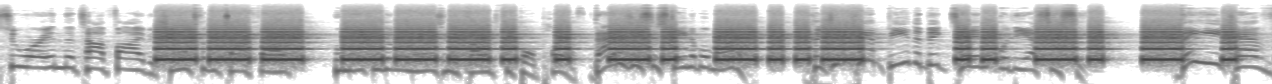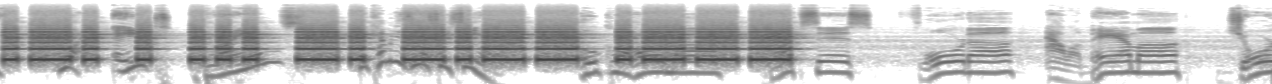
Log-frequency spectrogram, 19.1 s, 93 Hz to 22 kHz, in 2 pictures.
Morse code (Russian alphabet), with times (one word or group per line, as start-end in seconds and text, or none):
1.2-6.5 ОЧЕНЬ
7.2-15.5 ИНТЕРЕСНЫЙ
